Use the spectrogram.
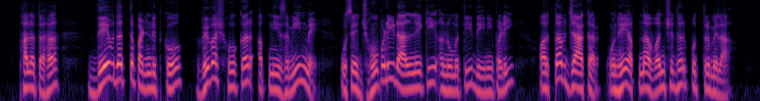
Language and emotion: Hindi, neutral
